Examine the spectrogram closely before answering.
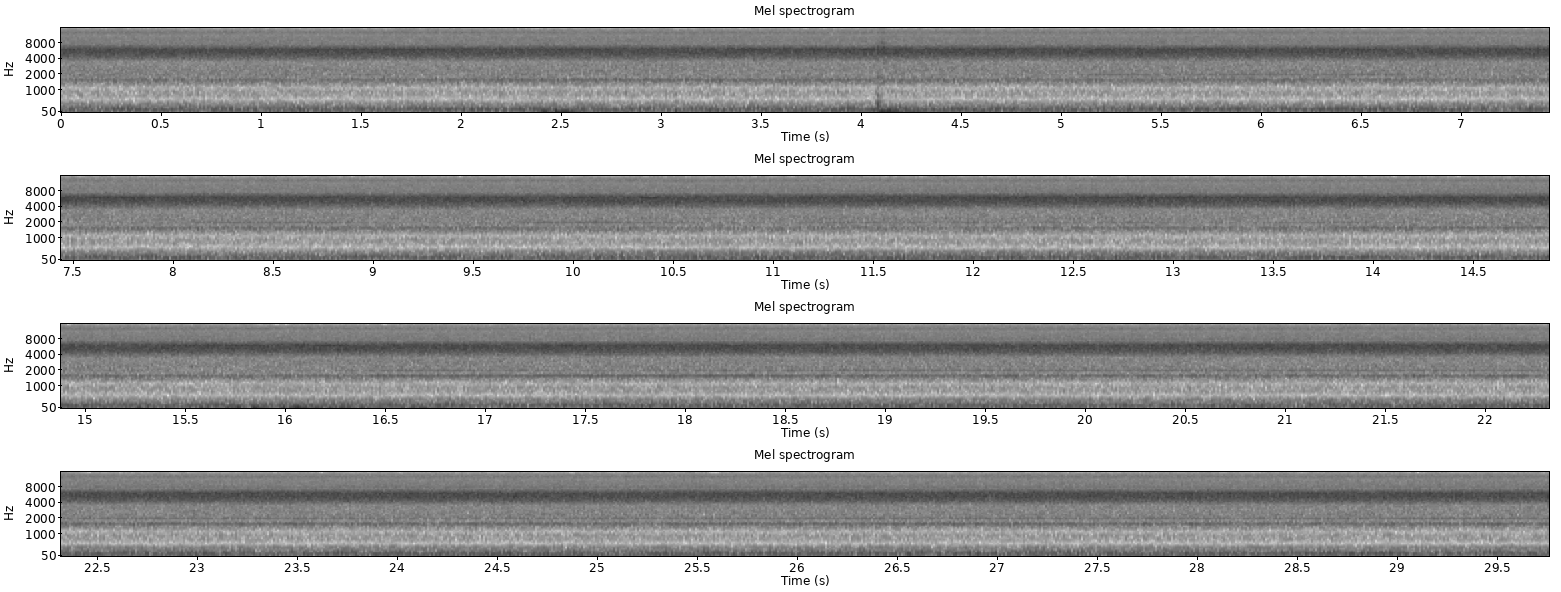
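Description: Many GPU mining rigs' cooling fans running together, a steady whirring drone with a few faint tones in it. A few soft low bumps about two seconds in, about four seconds in, and around sixteen seconds in.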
